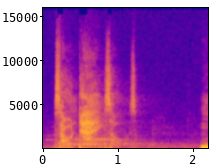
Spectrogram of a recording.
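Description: A man's breathy, whispered speech close to a handheld microphone, lasting about a second, with a pop on the microphone partway through.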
